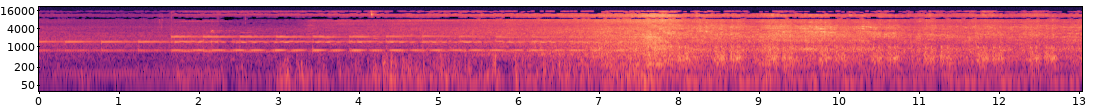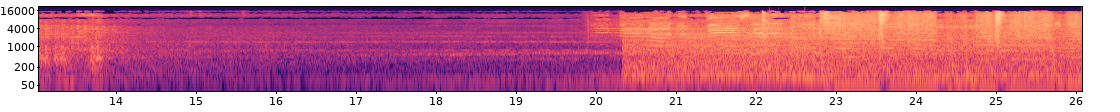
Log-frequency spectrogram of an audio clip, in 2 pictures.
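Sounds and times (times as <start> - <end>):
level-crossing warning bell: 0.0 - 10.5, 14.2 - 21.3.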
